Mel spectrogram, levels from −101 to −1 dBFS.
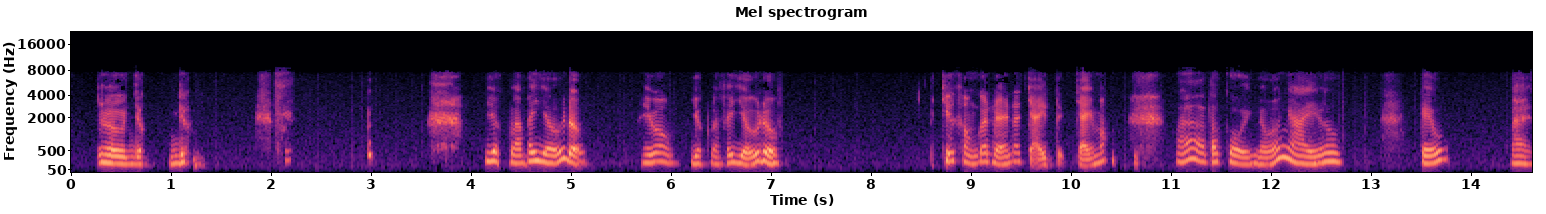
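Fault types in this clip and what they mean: Nothing stood out on listening to this speech clip; the narrowed top end, with nothing above 8 kHz, is what the call path normally does.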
